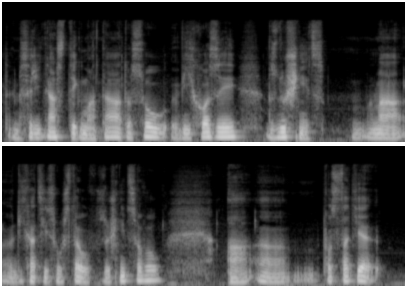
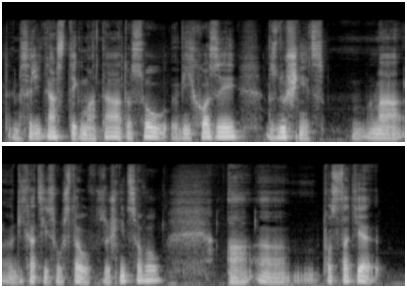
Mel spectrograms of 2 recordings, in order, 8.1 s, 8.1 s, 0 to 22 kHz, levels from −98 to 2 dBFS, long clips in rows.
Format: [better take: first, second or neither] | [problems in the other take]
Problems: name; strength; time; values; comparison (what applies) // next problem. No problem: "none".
second | muffled; slightly; fading above 3 kHz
